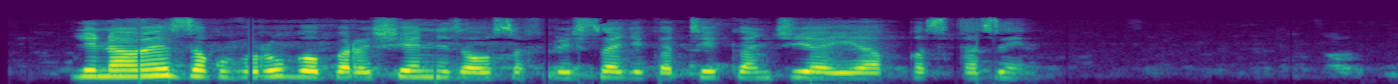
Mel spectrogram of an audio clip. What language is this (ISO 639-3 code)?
swa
